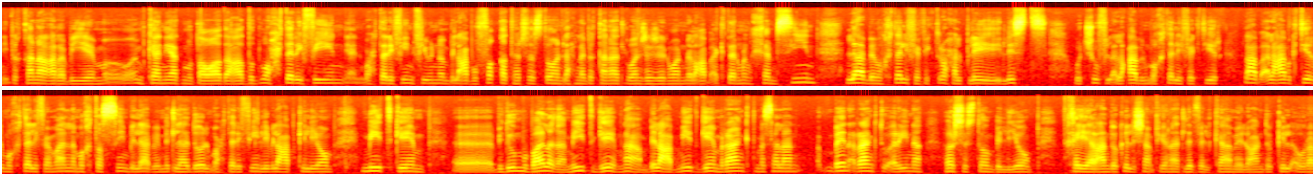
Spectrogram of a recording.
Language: Arabic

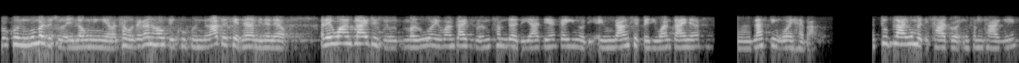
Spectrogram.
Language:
Manipuri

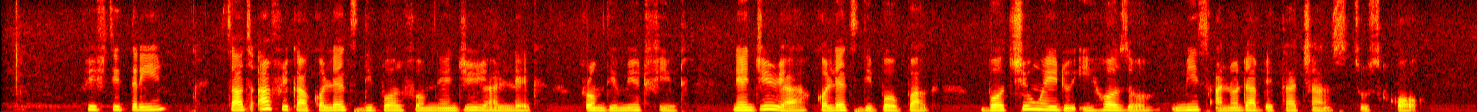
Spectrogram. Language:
Nigerian Pidgin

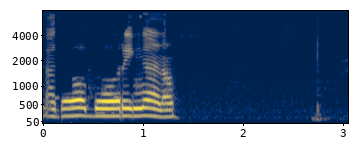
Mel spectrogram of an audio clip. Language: Malayalam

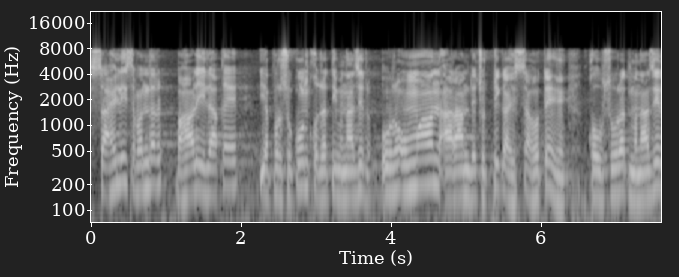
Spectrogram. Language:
Urdu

